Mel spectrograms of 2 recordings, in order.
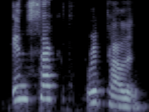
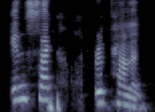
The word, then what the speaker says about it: insect repellent: the second repellent but when we have a compound noun the stress is on the first insect repellent so the stress changes a little bit insect repellent alarm clock travel valve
